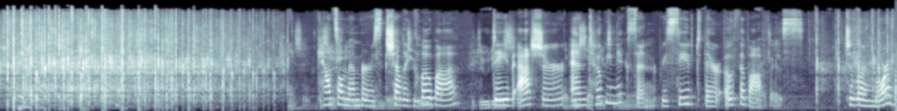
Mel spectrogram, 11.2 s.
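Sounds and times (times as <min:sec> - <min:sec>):
applause: 0:00.0 - 0:03.7, 0:10.2 - 0:11.2
speech: 0:04.1 - 0:10.0, 0:10.6 - 0:11.2.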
